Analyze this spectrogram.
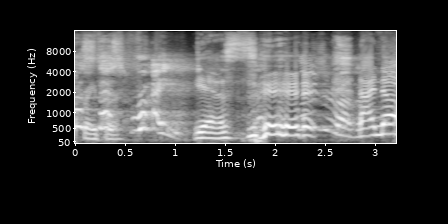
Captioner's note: laughs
